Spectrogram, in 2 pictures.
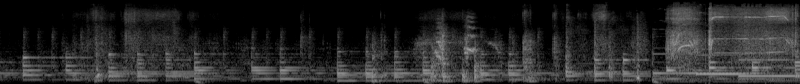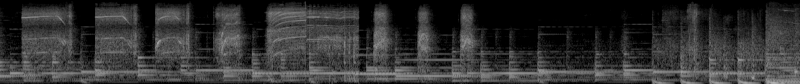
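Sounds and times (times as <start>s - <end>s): background music: 0.0s - 16.0s
power drill whining: 6.6s - 12.8s.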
